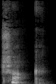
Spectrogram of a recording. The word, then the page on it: truck: British English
